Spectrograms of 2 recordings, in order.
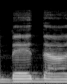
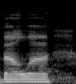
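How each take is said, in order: First: It is said the Sicilian way, with a d sound. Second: It is said the standard way, with an l sound.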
